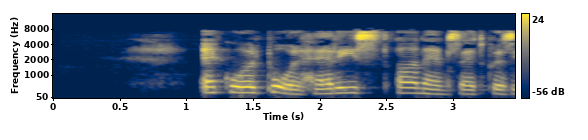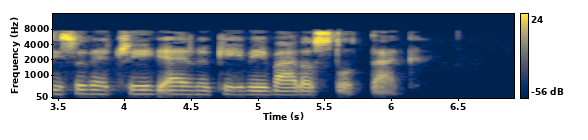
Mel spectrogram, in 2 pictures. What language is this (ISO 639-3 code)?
hun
